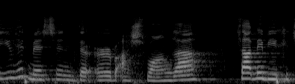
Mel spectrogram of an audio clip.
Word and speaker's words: ashwagandha: So the ashwagandha that she's mentioning, it's a long word, but it is spelled exactly as I said it. It's like ashwagandha.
